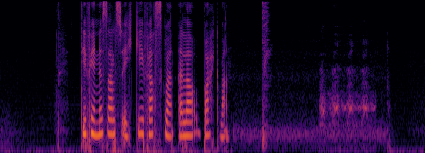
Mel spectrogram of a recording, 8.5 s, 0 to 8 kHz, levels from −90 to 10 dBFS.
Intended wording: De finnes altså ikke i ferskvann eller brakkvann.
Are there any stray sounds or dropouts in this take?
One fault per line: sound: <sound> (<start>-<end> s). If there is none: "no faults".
sound: thud (5.2-5.5 s)
sound: bark (6.4-7.5 s)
